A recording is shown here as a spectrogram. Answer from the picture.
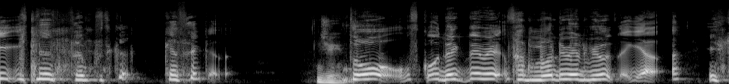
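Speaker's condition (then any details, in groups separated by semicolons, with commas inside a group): Cerebral palsy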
